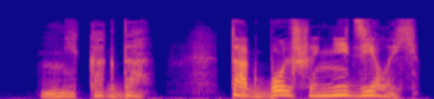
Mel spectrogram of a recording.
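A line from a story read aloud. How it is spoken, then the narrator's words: Hissing through teeth. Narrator (Russian): шипит он сквозь зубы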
